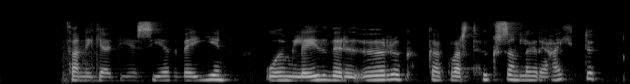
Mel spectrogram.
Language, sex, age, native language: Icelandic, female, 50-59, Icelandic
